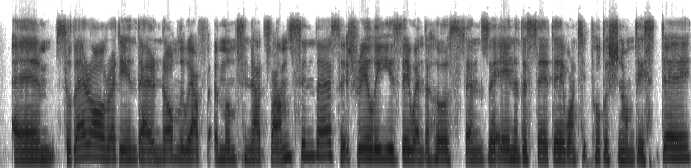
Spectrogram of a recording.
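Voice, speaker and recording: With a northern British accent, a woman talks at a fairly quick pace with hardly any pauses, fairly even intonation and very even loudness. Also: medium pitch for a woman. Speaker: multimedia producer and editor. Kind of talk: casual interview. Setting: remote call from Canada.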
